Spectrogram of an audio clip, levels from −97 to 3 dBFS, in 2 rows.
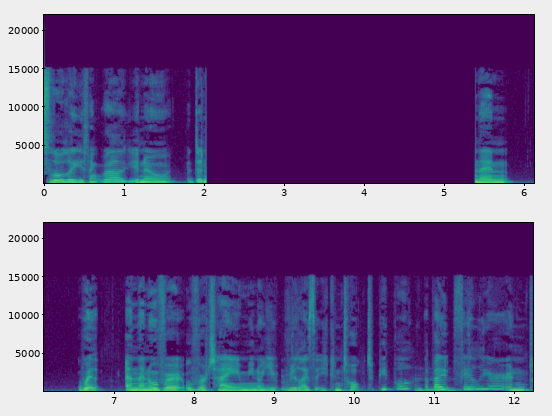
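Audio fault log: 2.02 to 5.39 s, audio dropout to silence. The speech cuts off abruptly just after "well you know it" and returns mid-flow about 3.37 s later. The gap is silent, with no room tone or background hiss underneath. That points to the input itself vanishing, likely a dropped device connection, a broken link or an accidental mute, while recording carried on writing silence. Whatever was spoken during those seconds is lost.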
